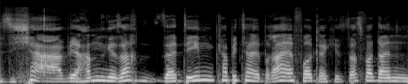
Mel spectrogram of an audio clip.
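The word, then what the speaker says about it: Capital Bra: Ja, es wird Kapital Bra ausgesprochen, aber ist auch nicht so schlimm.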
